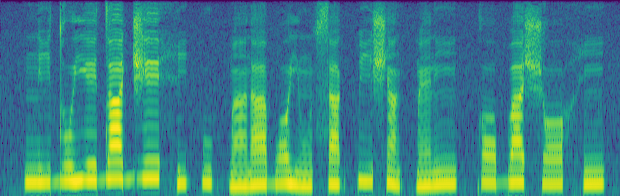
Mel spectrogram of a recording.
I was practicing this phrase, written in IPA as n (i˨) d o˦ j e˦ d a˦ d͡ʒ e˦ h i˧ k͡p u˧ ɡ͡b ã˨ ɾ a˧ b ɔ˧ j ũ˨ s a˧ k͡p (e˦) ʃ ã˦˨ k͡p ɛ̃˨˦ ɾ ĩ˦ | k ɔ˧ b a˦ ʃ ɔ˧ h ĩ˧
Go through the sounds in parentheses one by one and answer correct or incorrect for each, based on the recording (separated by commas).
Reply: incorrect, incorrect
